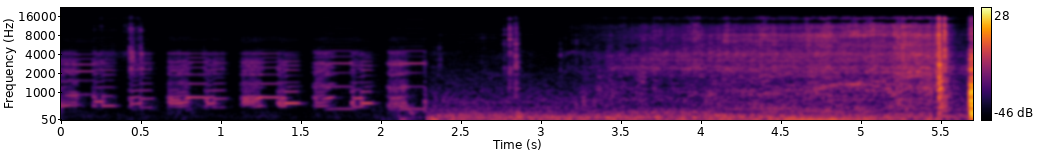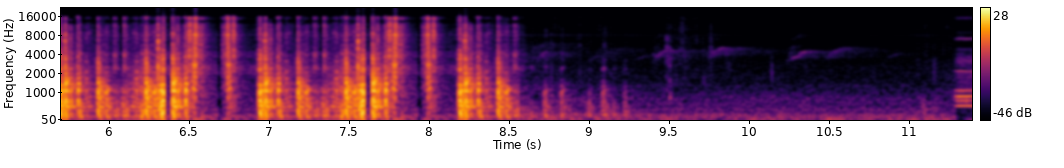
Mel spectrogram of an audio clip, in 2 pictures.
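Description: Die-cast toy police car rolling down a sloped wooden board, its wheels making a rising hiss, then about three seconds of loud clattering as it tips over and tumbles onto its side. A quick beeping music tune plays for the first two seconds.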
